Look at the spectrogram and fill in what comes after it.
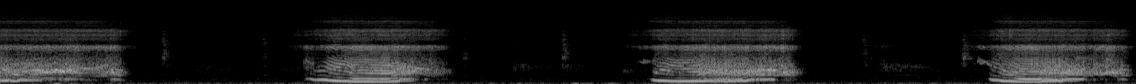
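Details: Phone recording of a sleeper after practicing the 4-7-8 breathing technique: loud, regular vibrating snores about every 3.5 seconds, roughly 17 a minute, with quiet gaps; steady snoring during sleep.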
